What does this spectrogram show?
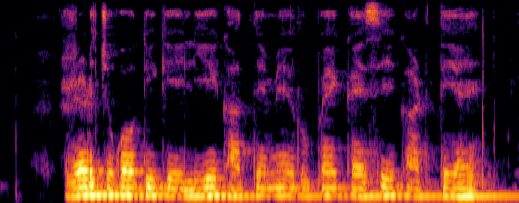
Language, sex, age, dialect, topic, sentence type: Hindi, male, 18-24, Kanauji Braj Bhasha, banking, question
